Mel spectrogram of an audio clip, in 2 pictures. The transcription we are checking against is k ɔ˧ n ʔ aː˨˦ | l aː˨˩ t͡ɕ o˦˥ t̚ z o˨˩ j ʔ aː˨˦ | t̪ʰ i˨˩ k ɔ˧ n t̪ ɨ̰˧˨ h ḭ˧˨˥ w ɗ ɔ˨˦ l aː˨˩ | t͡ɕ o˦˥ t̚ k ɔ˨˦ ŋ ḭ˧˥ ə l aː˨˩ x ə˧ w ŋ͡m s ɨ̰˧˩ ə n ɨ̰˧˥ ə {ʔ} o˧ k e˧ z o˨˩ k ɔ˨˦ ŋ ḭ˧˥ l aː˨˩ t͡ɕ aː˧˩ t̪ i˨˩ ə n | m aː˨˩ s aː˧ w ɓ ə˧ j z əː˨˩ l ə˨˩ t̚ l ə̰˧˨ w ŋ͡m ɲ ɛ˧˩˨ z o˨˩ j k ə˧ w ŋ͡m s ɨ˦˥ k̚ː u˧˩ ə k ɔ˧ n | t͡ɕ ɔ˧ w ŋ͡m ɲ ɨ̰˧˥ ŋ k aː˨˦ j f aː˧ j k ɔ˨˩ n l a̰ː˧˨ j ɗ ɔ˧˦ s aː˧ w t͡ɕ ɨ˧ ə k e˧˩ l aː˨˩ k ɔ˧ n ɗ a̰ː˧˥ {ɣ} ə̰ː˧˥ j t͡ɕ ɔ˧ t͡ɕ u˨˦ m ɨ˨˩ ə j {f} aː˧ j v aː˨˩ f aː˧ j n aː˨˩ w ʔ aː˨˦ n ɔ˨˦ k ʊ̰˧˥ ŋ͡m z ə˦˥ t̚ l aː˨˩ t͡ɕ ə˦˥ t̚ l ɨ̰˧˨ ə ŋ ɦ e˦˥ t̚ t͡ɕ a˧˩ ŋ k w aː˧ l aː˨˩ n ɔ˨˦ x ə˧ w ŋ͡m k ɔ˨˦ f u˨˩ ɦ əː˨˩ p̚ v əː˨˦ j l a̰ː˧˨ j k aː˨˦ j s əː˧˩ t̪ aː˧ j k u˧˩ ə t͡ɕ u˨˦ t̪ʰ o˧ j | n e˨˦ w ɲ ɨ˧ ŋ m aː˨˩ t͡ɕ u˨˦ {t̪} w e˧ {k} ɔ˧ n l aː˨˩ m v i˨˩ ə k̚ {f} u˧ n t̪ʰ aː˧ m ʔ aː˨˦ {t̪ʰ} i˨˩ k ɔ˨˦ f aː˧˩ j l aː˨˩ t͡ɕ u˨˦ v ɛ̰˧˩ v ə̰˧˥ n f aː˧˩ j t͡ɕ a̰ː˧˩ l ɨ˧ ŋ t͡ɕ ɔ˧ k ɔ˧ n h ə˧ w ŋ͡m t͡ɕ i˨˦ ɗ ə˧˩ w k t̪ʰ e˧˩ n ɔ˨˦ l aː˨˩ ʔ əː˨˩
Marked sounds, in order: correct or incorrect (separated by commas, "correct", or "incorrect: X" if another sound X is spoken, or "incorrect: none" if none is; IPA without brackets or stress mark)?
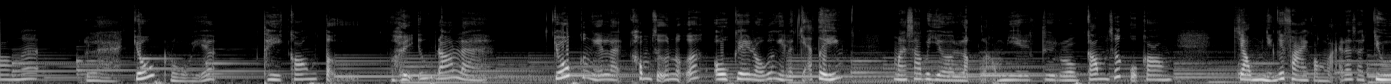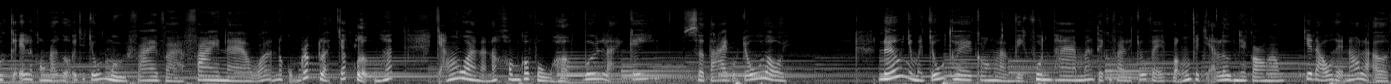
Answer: correct, correct, correct, incorrect: t̪ʰ, correct, correct, incorrect: t̪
